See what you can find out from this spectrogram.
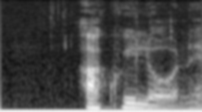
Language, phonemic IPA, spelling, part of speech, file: Italian, /akwiˈlone/, aquilone, noun, It-aquilone.ogg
